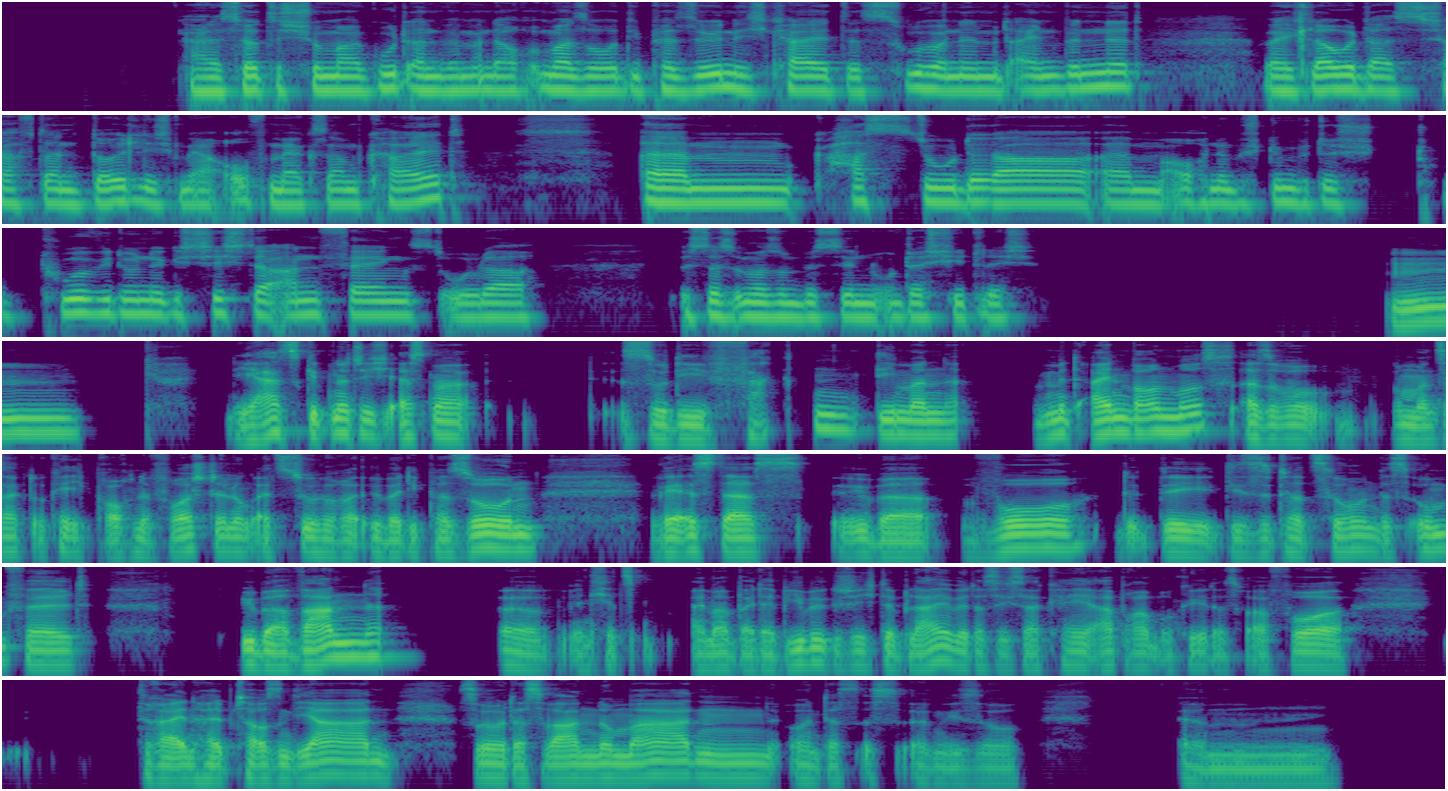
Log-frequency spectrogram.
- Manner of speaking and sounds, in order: drawn out: "Ähm"
- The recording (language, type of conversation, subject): German, podcast, Wie baust du Nähe auf, wenn du eine Geschichte erzählst?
